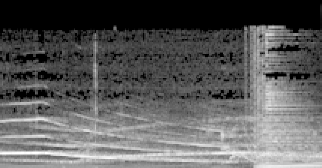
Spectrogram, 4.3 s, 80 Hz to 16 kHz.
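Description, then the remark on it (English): An ambulance siren wails with long, gliding pitch sweeps over a low engine rumble, loud, then switches to a harsher, louder pattern near the end; the ambulance is coming after a 911 call. “I hear the ambulance is coming.”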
